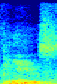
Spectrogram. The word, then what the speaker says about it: Pinheiros: How is it pronounced? Pinheiros. Pinheiros. Okay, that was not that hard as I thought.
